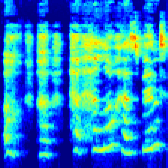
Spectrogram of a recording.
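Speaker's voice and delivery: high, stammering, nervous greeting; flustered. Retold or imitated. Starstruck actress greets her screen husband, high and flustered. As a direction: trip over the words like you're starstruck. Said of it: "I was so flustered".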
